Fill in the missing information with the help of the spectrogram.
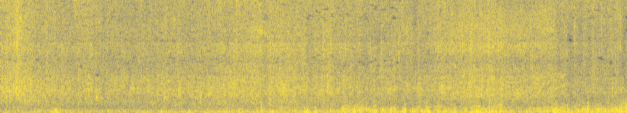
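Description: Motorboat engine running steadily, with wind buffeting the microphone.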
